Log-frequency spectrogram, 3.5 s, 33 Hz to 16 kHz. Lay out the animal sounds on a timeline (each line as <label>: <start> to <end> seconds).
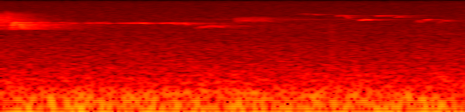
Ovenbird (Seiurus aurocapilla): 0.0 to 0.8 seconds
Black-throated Green Warbler (Setophaga virens): 0.0 to 2.3 seconds
Brown Creeper (Certhia americana): 1.7 to 3.5 seconds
